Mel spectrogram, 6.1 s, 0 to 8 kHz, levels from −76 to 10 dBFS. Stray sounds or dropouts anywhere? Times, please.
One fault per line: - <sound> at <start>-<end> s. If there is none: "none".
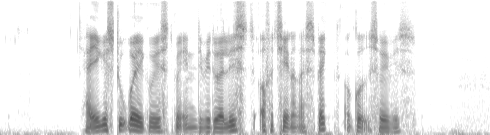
- dropout at 1.4-1.5 s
